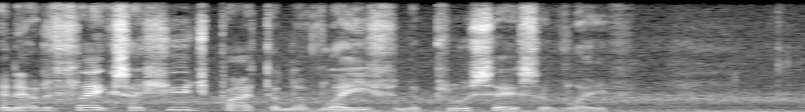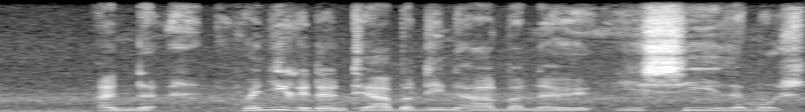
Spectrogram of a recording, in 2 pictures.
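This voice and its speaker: Over noticeable background noise, a man with a fairly high pitch and lively intonation talks at a moderate pace, leaving long, frequent pauses. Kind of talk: interview answer.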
